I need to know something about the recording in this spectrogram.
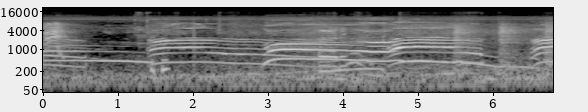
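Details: Dueling cats trade long, moaning caterwauls, each starting with a sharp onset and bending down in pitch, overlapping layers of howls continuing almost without pause.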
